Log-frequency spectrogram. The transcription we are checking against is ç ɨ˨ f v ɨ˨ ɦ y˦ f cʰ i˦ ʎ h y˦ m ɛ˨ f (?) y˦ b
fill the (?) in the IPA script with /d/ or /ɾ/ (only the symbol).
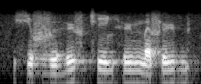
ɾ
